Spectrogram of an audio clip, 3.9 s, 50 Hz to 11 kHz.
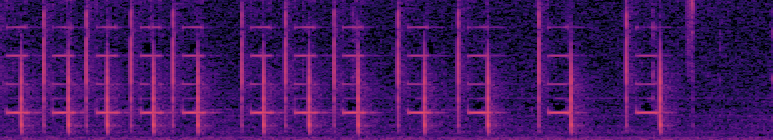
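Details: Rapid series of short, high electronic beeps in a quiet room as a CADD infusion pump for epidural and nerve block patients confirms a rate change from 8 to 10; demonstration.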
